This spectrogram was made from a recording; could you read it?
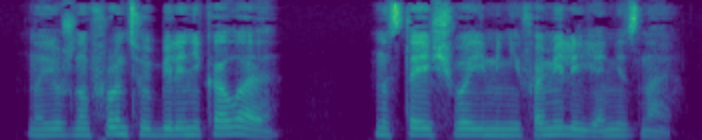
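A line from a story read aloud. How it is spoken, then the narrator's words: Quiet, gloomy. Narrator (Russian): Он помрачнел и тихо сказал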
